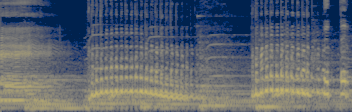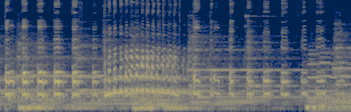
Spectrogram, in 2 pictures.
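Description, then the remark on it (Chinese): A voice imitates a duck's quacking in repeated bursts of nasal, harmonic-rich calls, then quicker choppy quacks in a rhythmic series, fairly loud with no other sounds. “嘎嘎嘎，嘎嘎嘎，嘎嘎嘎。”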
